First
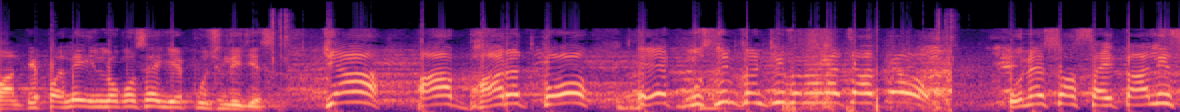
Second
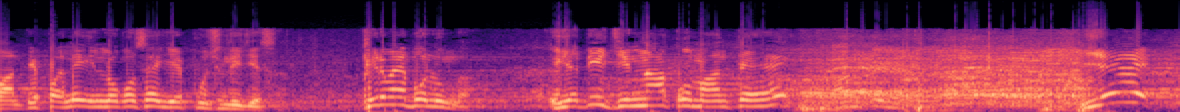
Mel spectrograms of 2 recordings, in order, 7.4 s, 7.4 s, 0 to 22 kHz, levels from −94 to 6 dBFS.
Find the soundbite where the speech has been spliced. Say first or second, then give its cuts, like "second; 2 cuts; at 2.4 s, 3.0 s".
first; 2 cuts; at 1.8 s, 5.9 s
